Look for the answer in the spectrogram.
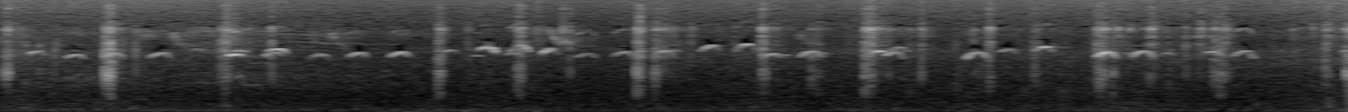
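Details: A busy stream of short, high, arched whistles from pet emu chicks aged five weeks, nearly continuous, punctuated by snapping clicks and scuffling over low background noise.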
